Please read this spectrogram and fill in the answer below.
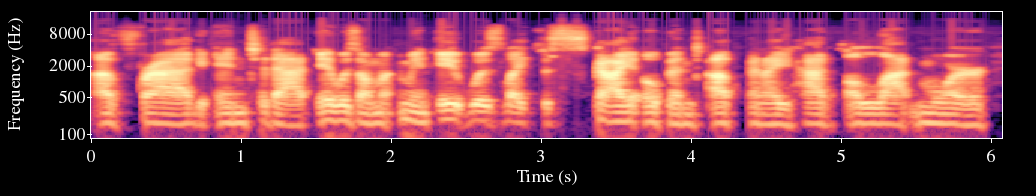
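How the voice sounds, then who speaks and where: Male guest, very low but bright, forceful voice, casual and halting conversational delivery. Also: level tone. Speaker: podcast guest.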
